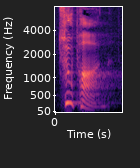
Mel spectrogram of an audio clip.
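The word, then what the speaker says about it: tupon (τύπον): The Greek word is tupon, T-U-P-O-N. Tupon rhymes with coupon.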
